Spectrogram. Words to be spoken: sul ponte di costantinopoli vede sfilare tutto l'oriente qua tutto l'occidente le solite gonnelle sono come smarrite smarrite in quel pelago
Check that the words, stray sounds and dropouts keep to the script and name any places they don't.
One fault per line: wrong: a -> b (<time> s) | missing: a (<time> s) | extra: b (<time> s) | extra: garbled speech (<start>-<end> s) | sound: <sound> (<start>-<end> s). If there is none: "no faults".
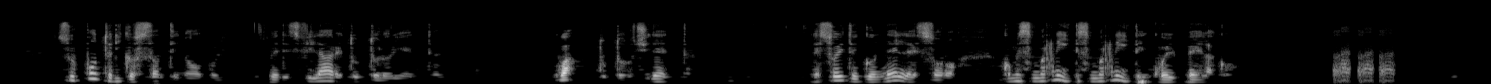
sound: laugh (13.3-14.0 s)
